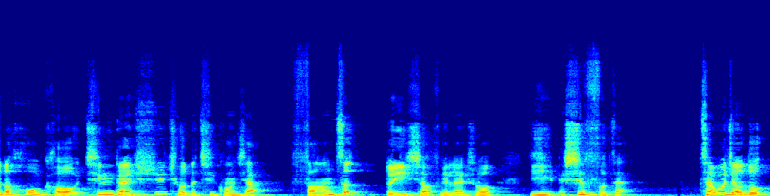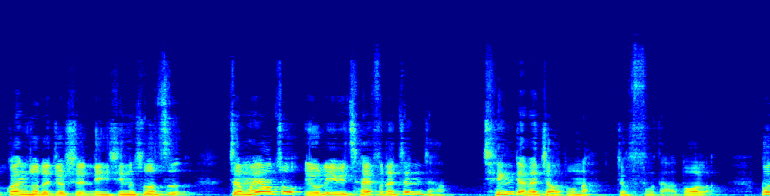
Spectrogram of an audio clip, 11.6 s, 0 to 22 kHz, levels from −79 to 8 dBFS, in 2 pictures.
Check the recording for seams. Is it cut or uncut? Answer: cut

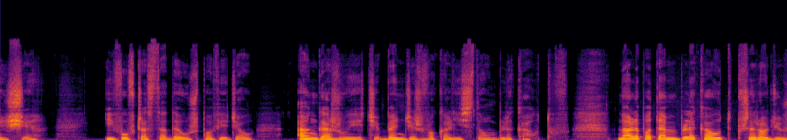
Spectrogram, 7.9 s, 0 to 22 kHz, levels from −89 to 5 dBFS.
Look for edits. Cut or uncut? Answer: uncut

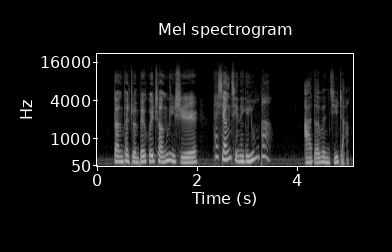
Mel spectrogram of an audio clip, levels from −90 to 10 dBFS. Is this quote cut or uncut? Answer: cut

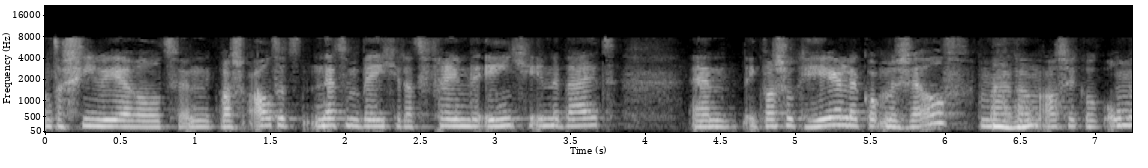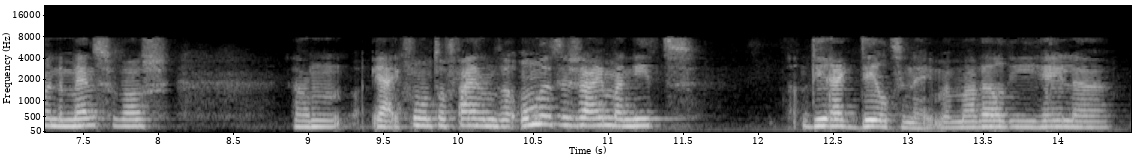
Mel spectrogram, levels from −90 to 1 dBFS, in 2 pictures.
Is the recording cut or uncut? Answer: uncut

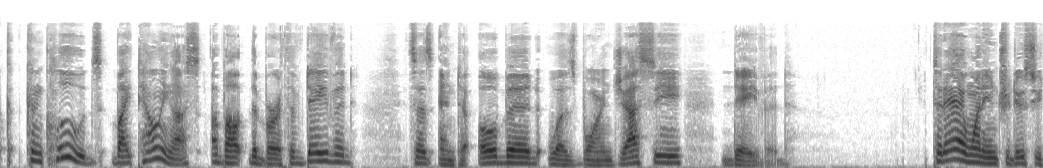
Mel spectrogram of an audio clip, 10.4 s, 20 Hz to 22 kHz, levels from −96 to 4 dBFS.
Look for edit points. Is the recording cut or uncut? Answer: cut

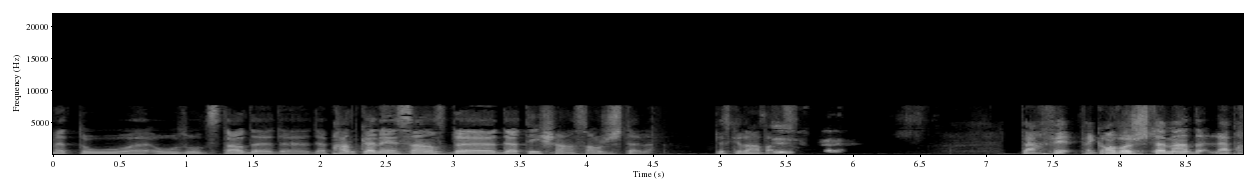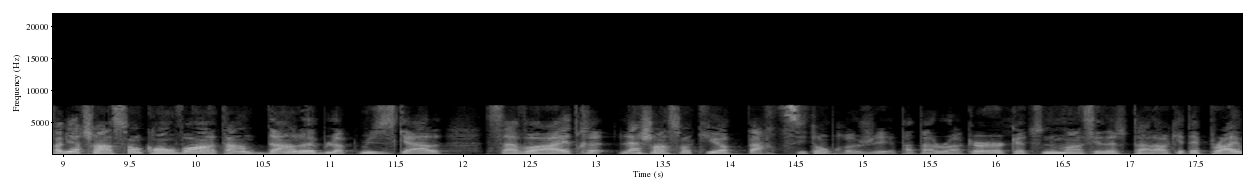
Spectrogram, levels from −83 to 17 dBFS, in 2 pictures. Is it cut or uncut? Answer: uncut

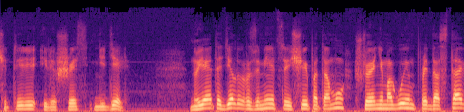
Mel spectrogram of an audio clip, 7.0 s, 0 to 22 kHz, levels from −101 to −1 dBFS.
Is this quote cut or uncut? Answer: cut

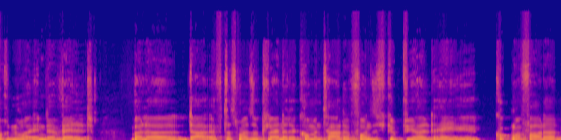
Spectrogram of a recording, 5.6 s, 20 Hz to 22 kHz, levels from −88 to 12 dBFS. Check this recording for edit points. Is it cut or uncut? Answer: uncut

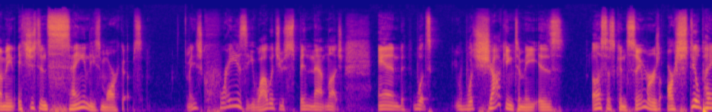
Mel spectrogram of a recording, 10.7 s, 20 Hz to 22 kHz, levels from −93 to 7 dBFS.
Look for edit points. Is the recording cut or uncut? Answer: cut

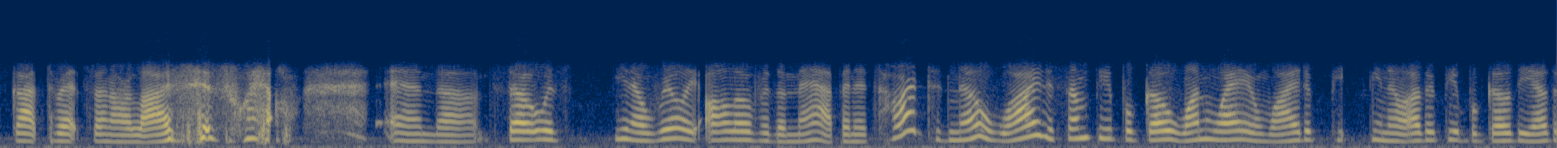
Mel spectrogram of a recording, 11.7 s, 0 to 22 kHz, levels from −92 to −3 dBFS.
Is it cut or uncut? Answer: uncut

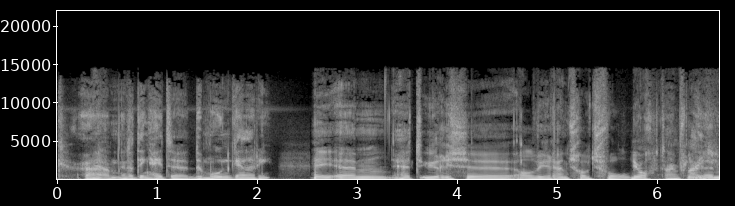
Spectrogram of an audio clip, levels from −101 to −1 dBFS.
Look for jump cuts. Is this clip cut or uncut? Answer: cut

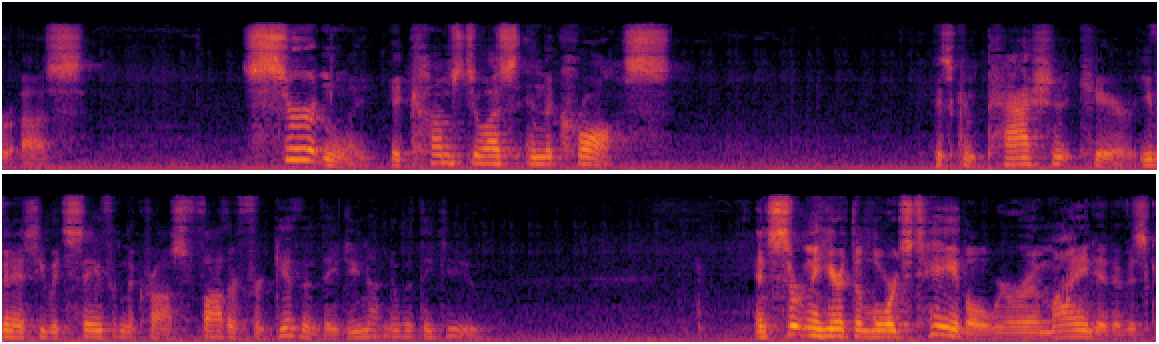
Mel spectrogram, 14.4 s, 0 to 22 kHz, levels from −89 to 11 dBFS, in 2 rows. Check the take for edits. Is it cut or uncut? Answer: uncut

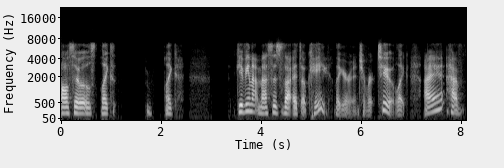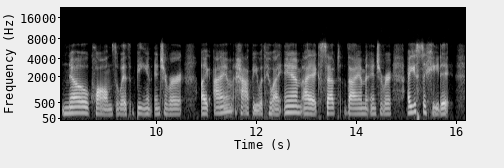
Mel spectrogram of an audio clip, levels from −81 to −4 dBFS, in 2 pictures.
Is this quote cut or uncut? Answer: uncut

